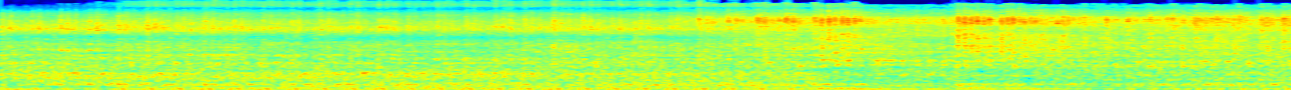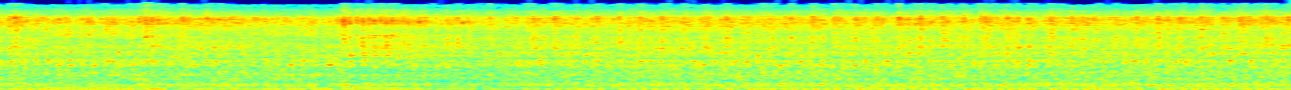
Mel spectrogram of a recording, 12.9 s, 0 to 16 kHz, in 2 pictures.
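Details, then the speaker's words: 1936 Caterpillar RD7 crawler, first start since its seized, water-contaminated starting engine was rebuilt from parts units: loud, steady diesel clatter running evenly without misses or knocks; normal running. "that's not so bad that's uh two starting images in a row where they fired right up for us"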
